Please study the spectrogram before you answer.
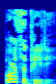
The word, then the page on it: orthopedy: British English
